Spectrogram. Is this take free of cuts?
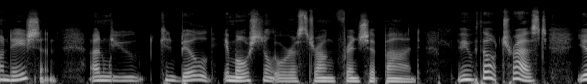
no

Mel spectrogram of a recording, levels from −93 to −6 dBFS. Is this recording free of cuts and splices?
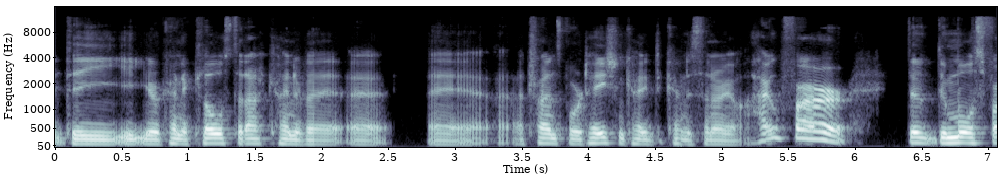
no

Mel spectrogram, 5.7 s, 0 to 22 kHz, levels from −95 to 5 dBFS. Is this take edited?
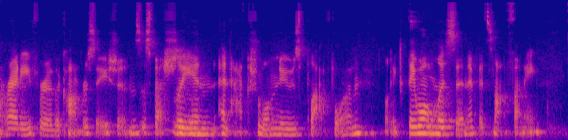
no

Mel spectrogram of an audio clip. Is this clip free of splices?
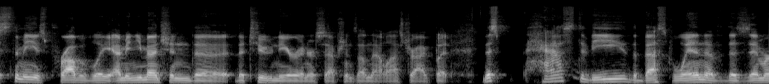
yes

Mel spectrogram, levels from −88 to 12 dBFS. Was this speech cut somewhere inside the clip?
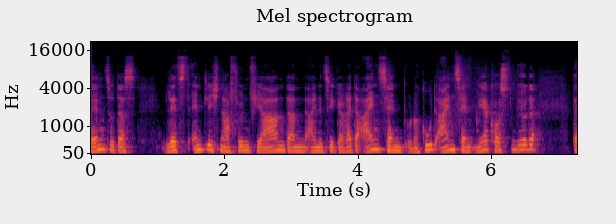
no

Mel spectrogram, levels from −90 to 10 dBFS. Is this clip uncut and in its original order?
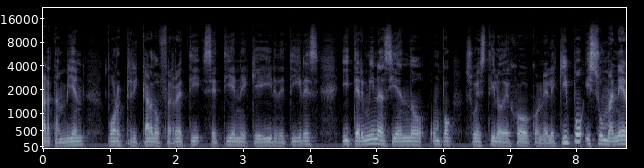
no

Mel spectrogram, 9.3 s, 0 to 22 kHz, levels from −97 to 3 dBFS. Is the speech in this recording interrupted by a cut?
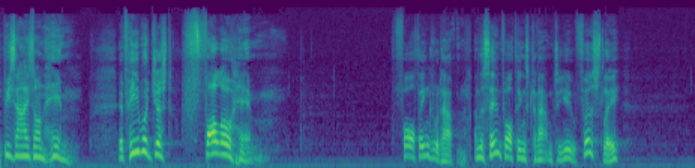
yes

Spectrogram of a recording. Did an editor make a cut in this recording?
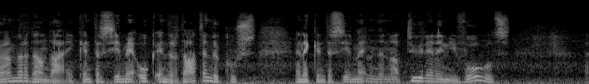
yes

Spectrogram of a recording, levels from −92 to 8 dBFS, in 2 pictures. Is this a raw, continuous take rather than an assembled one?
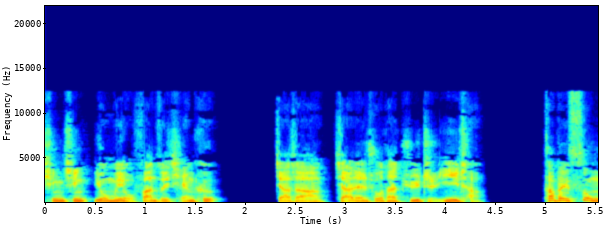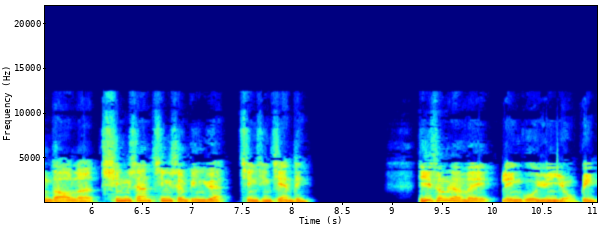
yes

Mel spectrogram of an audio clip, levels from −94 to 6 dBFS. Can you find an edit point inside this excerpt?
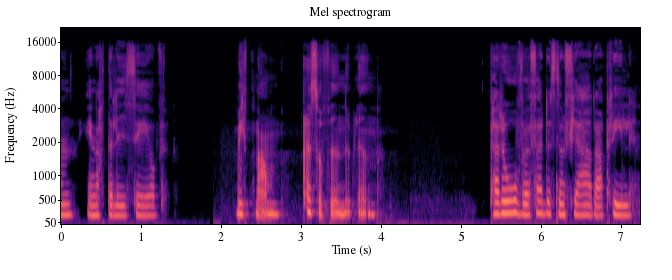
no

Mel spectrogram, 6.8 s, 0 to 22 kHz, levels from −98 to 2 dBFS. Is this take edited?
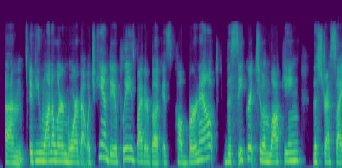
yes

